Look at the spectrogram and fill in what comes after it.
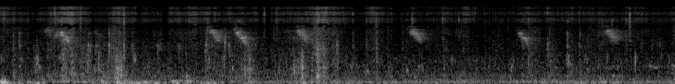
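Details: Guinea pigs, including the babies Snow, Pistachio and Pumpkin, give short high downward squeaks spaced about a second apart, mixed with soft rustling and low shuffling.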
